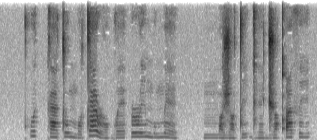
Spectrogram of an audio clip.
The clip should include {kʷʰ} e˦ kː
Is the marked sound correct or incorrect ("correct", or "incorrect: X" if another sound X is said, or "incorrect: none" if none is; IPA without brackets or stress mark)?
correct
